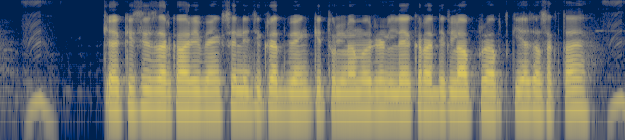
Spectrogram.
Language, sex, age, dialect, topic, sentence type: Hindi, male, 18-24, Marwari Dhudhari, banking, question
